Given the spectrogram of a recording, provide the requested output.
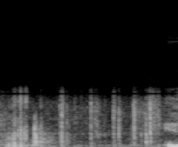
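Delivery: ordinary delivery, nothing marked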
